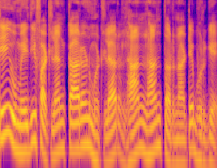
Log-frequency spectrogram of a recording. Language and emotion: Goan Konkani, neutral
